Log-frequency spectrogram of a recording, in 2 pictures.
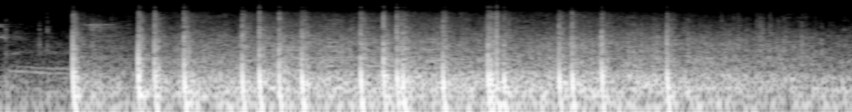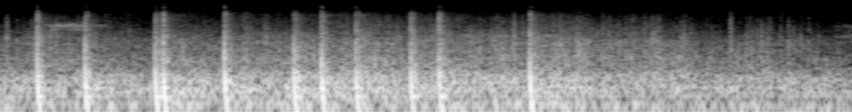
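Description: Aerial fireworks going off: a rapid string of sharp cracks and pops that starts about half a second in, is densest over the first few seconds, then thins out toward the end.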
